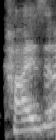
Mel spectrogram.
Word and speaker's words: Kaizen: Mark is also the co-author of Joe Swartz of Healthcare Kaizen, and hopefully I said that properly.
